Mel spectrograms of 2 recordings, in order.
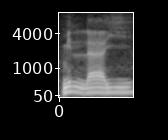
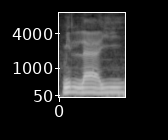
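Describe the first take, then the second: First: The h sound is blurred and barely heard. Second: The same.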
